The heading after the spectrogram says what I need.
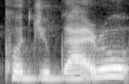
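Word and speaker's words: gochugaru: I mean, you put the kjugaru or how do you pronounce it?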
